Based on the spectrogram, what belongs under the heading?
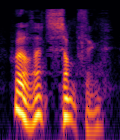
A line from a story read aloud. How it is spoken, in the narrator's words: Harry muttered to the others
